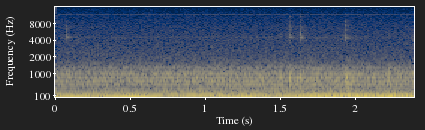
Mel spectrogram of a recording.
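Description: Steady low background rumble with a faint constant hum, and a few faint clicks, typical of a computer mouse, about one and a half seconds in.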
